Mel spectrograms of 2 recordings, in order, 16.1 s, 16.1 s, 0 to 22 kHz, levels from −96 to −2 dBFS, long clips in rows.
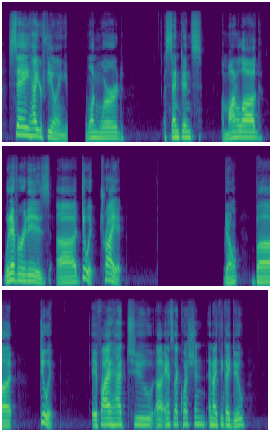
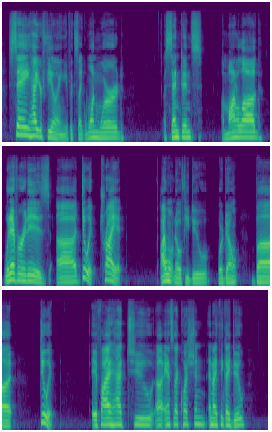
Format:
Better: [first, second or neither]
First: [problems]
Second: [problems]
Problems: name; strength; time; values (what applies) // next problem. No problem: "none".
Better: second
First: audio cutting out; at 1.5 s and at 8.5 s for 1.5 s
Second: none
